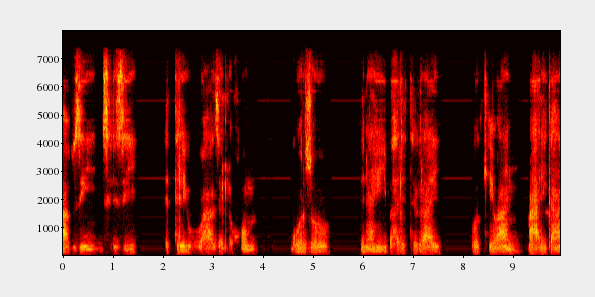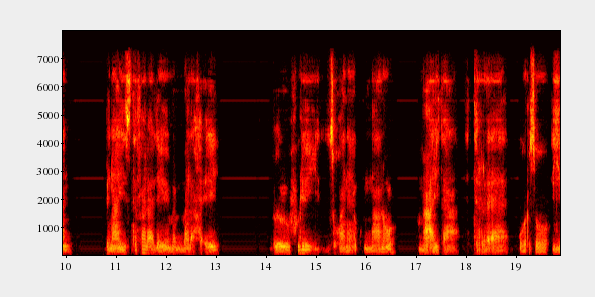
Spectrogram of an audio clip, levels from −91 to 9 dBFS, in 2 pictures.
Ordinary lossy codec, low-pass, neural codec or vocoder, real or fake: AAC, 48 kbps; 7.2 kHz; vocoder, 22.05 kHz, 80 mel bands, HiFi-GAN; fake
